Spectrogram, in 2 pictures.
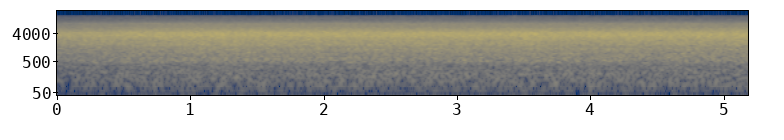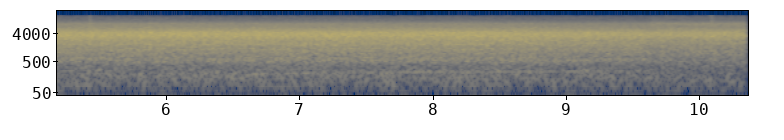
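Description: Mountain stream cascading over boulders in small falls: a steady rush of water that eases slightly near the end.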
